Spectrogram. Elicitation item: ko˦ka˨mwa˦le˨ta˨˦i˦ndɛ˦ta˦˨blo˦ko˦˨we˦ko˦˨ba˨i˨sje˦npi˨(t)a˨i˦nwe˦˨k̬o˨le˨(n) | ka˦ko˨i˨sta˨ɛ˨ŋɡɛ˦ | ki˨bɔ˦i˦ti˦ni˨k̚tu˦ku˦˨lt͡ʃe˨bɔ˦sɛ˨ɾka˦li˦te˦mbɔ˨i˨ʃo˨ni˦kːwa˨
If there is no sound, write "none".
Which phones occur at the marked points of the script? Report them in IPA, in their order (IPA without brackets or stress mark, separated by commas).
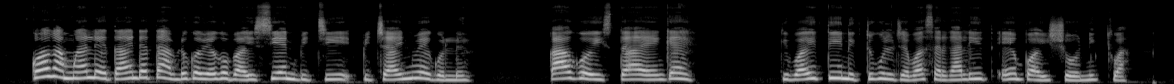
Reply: t͡ʃ, none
